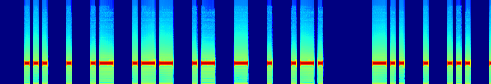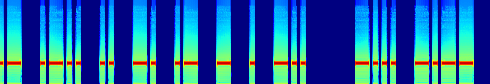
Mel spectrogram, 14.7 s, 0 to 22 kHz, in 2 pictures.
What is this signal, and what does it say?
Morse code, heard as a keyed tone, about 18 wpm, spaced as for 15 wpm, 1000 Hz. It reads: SEAWATER DESALINATED BY
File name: qotdfiles / 15wpm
